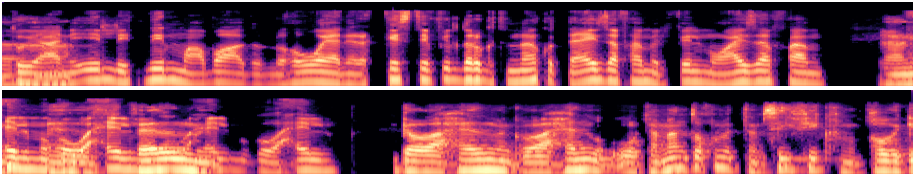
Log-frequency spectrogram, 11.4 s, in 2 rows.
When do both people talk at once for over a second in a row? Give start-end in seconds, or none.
5.6-7.0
